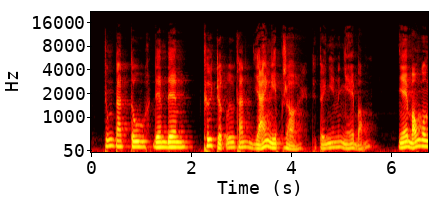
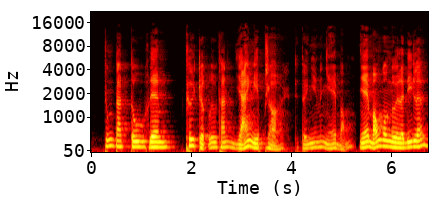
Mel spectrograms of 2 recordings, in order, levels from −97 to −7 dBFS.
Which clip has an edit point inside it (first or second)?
second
